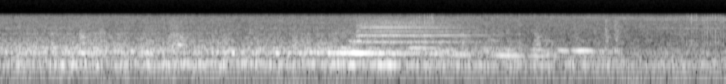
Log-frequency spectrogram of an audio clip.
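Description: An electric train's motors whine and fall in pitch as the train slows.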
